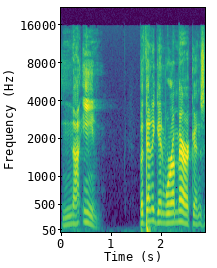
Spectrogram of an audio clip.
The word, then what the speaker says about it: Nain: So afterward, he went to a town called Nain. And by the way, that's not how it's pronounced. It's Nain.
